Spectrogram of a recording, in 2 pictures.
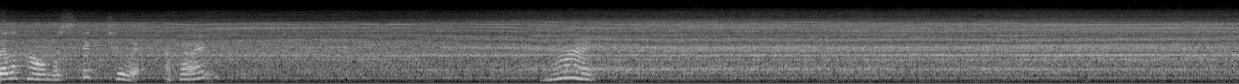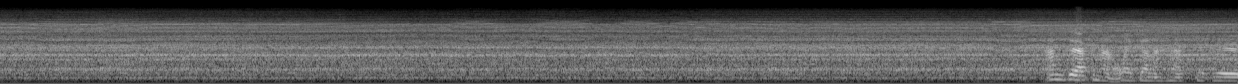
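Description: A small electric heat gun whirs and blows steadily, close by.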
